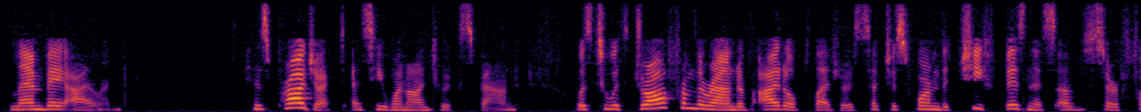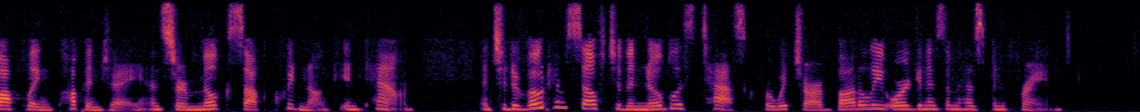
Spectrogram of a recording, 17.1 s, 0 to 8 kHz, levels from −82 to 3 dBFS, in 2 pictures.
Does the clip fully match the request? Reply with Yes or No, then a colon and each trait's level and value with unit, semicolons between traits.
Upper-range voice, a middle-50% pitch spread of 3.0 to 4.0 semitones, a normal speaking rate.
Yes: high, 225 Hz; average, 3.5 semitones; average, 180 wpm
